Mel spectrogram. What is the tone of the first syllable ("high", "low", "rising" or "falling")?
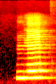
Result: high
